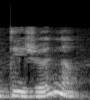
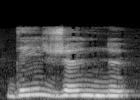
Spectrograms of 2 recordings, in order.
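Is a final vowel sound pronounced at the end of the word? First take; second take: no; yes. First: The final e is silent. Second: The final e is pronounced as a syllable.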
